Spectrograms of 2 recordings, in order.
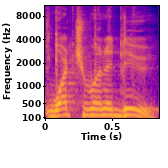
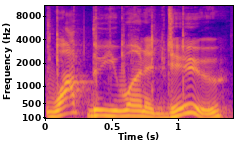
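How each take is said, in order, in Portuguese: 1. Dita rápido, os sons se juntam numa palavra só. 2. Cada palavra é dita com clareza e separadamente.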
